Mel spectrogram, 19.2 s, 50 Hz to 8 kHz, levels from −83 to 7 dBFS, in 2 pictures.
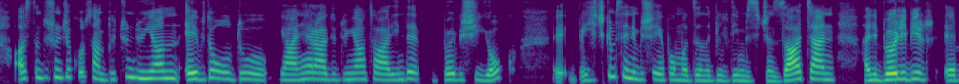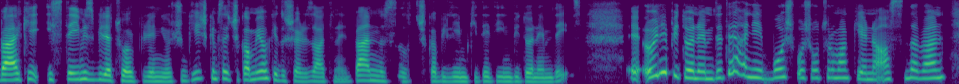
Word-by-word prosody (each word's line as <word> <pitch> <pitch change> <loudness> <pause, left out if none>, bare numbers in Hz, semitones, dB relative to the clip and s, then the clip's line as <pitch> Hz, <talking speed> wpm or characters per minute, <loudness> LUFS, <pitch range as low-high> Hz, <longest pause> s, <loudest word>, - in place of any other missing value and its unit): aslında 255 +4 -1
düşünecek 285 +1 -5
olursan 205 +6 -3
bütün 290 +7 -2
dünyanın 255 -1 +4
evde 225 +3 +5
olduğu, 230 -5 -2
yani, 200 0 -1
herhâlde 220 -3 0
dünya 220 +2 -3
tarihinde 215 +1 -1 0.3
böyle 210 0 +2
bir - - -7
şey 205 0 -4
yok. 190 +9 -1 0.4
Eee, 450 -1 -4
bi 165 - -6
hiç 190 +1 -4
kimsenin 310 -7 0
bir 215 - -6
şey 215 0 -1
yapamadığını 190 -3 -3
bildiğimiz 180 -2 -4
için 170 - -6
zaten, 220 +6 +5 0.3
hani, 185 0 +1
böyle 220 +2 +10
bir, 230 -2 -1
eee, 185 0 +1
belki 210 +3 +6
isteğimiz 220 +1 -2
bile 195 -3 +3
törpüleniyor 155 -3 -2
çünkü 175 +6 -10
hiç 250 +2 -7
kimse 245 -2 -2
çıkamıyor 225 +5 +1
ki 205 - -5
dışarı 165 -3 -6
zaten, 155 -1 -7
eee, - - -14
ben 185 -1 +2
nasıl 160 -2 -9
çıkabileyim 155 -1 -6
ki, 145 0 -14
dediğin 155 -1 -6
bir 155 - -9
dönemdeyiz. 145 - -5 0.5
Eee, - - +2
öyle - - +5
bir 345 -4 -3
dönemde 255 -2 +3
de, - - -1
hani, 290 - -1
boş 290 +2 -2
boş 275 0 -6
oturmak 275 0 -4
yerine 220 -2 -3
aslında 260 +4 -3
ben, 270 +3 +1
215 Hz, 190 wpm, -23 LUFS, 185-255 Hz, 0.5 s, böyle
